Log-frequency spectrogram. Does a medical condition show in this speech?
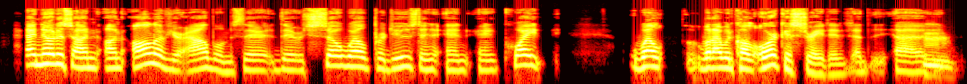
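No.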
